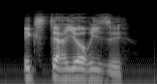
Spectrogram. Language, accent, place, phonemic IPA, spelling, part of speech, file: French, France, Lyon, /ɛk.ste.ʁjɔ.ʁi.ze/, extérioriser, verb, LL-Q150 (fra)-extérioriser.wav
- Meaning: 1. to exteriorize 2. to show, express, display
